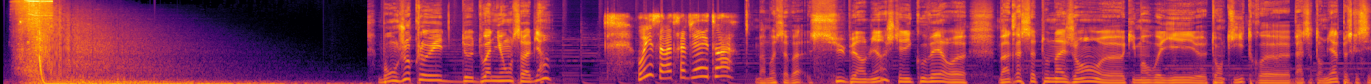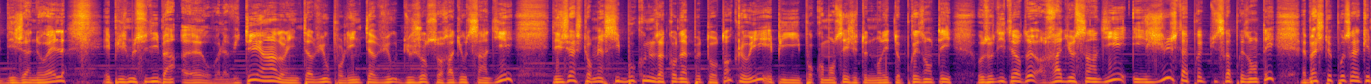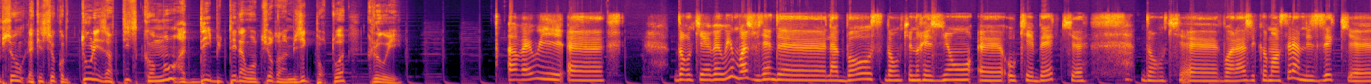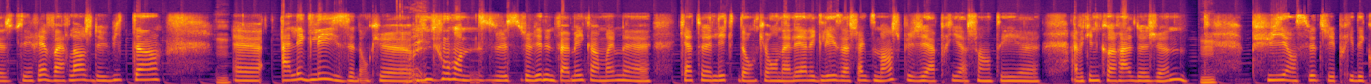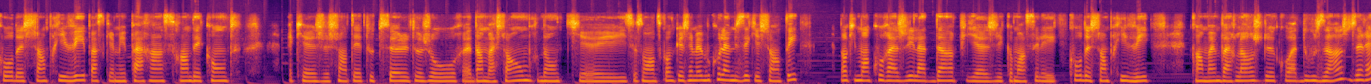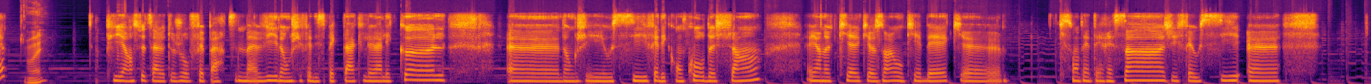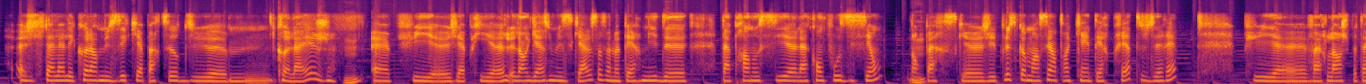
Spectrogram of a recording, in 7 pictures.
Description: L'interview du jour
